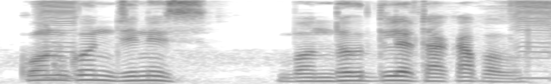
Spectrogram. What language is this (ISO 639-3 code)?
ben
